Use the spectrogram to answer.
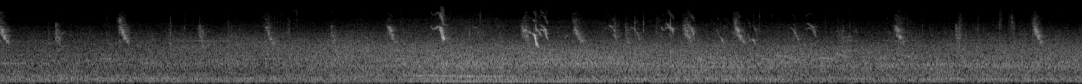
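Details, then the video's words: Busy, irregular high chirping from several sparrows, one tailless, at a Tenmangu shrine on 13 April 2022. The brief notes come roughly once a second, some louder and nearer, over a faint low background rumble. "可愛いすずめ達 尾なし雀君"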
